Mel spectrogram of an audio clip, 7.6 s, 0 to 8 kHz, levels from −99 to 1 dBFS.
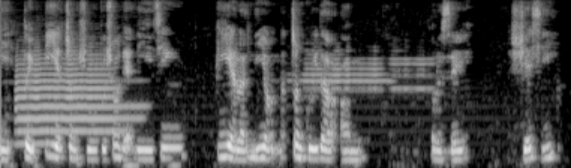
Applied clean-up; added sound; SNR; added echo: classical method Wiener filter.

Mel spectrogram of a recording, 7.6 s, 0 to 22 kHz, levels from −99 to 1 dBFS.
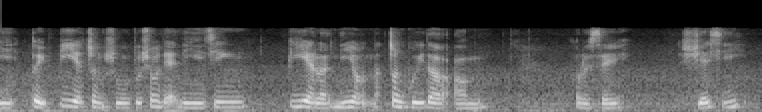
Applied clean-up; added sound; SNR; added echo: none; none; none; none.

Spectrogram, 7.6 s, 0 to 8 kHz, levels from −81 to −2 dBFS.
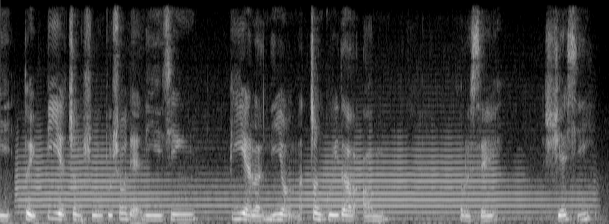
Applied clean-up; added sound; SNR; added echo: none; Trumpet; 6 dB; none.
